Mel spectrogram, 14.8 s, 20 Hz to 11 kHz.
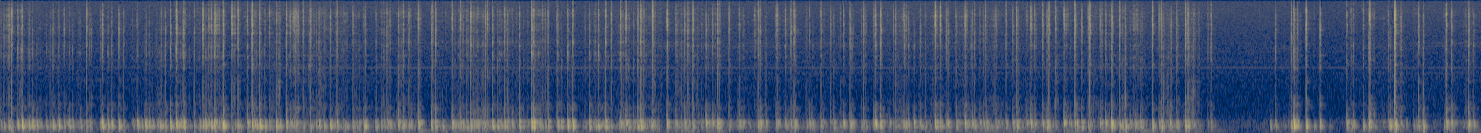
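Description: Long nails tap rapidly on the hollow metal mesh grille of a black microphone, making dense, quick, clicky taps over a steady low rumbling hum. The tapping breaks off into near silence for about a second just after the 12-second mark, then resumes in sparser bursts.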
